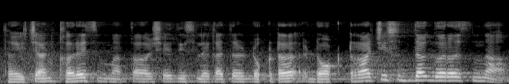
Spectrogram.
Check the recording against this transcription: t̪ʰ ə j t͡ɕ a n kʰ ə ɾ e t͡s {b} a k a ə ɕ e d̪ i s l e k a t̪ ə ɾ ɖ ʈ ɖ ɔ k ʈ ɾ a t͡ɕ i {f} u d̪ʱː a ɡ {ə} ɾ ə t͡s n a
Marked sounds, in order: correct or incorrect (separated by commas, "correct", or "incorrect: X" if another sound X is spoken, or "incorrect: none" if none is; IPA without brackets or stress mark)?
incorrect: m, incorrect: s, correct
